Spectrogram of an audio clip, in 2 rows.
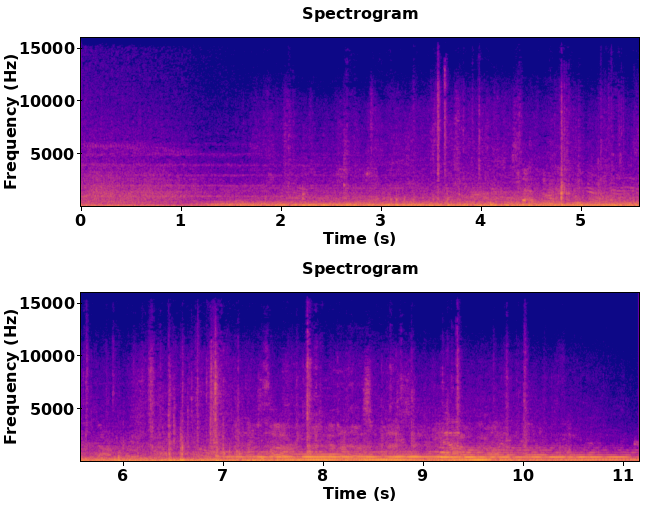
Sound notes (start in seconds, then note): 4.0 people chattering; 6.4 gentle pensive music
